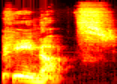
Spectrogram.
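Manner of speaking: slow, breathy, drawn-out whisper of peanuts. Saying a word a few times in case listeners don't know it: said slowly. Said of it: "let me say it slowly a few times".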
